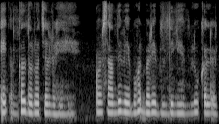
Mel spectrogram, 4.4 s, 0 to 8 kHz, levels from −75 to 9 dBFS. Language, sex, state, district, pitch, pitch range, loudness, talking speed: Hindi, female, Arunachal Pradesh, Papum Pare, 185 Hz, 175-195 Hz, -19 LUFS, 220 wpm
